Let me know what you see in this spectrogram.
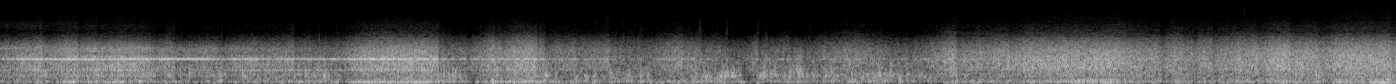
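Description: Israel Railways double-deck passenger train rolling past along a platform, a continuous rumble of wheels on rails. A steady high whine sounds over it at first and fades out about four seconds in, and the rumble swells again near the end.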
